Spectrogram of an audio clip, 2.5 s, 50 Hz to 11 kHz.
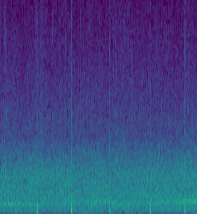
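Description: A large stadium crowd of Bolton and visiting Lions fans at a football match applauds in the 33rd minute, a steady, dense wash of clapping with sharper louder claps punching through at a regular beat roughly twice per second. No one speaks.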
